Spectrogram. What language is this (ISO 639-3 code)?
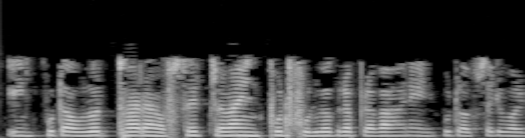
guj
